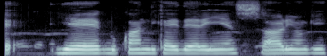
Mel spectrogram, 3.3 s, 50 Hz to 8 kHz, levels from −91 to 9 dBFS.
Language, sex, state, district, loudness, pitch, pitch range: Hindi, male, Rajasthan, Bikaner, -16 LUFS, 155 Hz, 155-160 Hz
